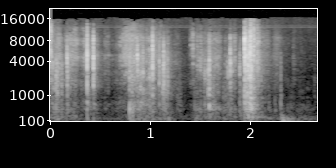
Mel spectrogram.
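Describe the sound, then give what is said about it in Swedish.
Scratchy tearing and crinkling of tape and packaging as a heavily taped package is opened, in several bursts of ripping with short pauses between, the loudest rip near the end. “Så hon tejpat det svinhårt också.”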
